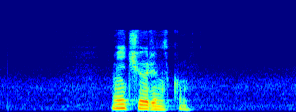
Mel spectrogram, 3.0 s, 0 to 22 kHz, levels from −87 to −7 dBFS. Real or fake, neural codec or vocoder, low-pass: real; none; 7.2 kHz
